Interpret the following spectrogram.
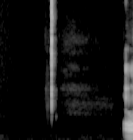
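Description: A single short, sharp click about three quarters of a second in, in an otherwise silent pause; a woman's voice begins a word near the end.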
